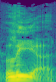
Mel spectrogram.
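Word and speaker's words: Leia: Leela or Leah? – Leah. Did I say Leela? Sorry. – You said Leela just then. – Sorry, Leah. It's Leah, but it's spelled unusually. It's L-E-I-A.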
